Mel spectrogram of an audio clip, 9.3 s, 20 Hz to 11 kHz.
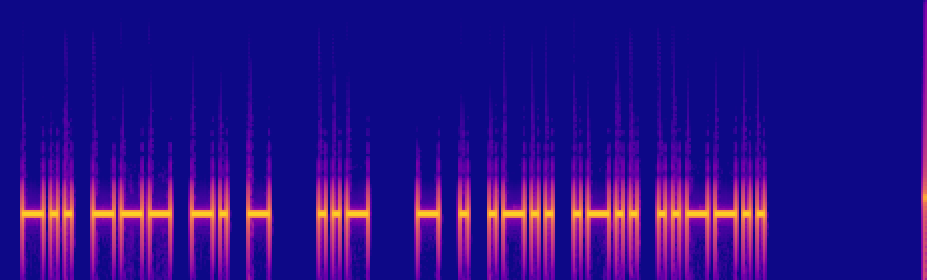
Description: Morse code, heard as a keyed tone, about 17 wpm, 700 Hz. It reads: DONT U TELL?
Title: Sentences from Top 300 Words and Abbreviations 17wpm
